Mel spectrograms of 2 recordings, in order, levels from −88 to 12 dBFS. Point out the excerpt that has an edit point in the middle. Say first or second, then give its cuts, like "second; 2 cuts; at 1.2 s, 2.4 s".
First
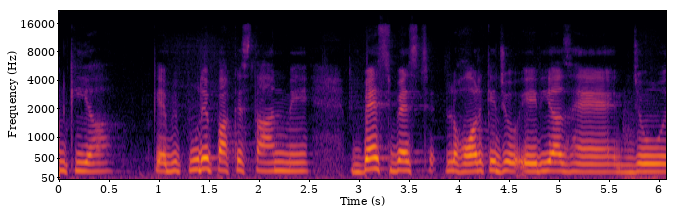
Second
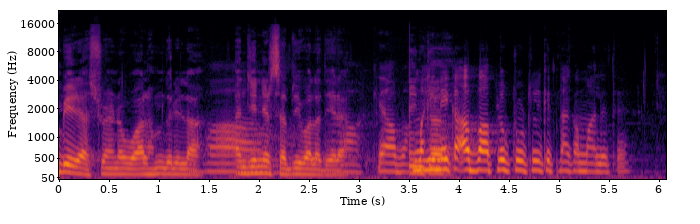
second; 1 cut; at 3.5 s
